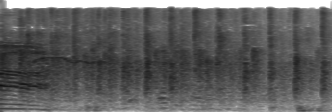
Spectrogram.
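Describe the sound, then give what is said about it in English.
An audience at a comedy show applauds as the next house comedian is introduced, with dense, steady clapping that fills about four seconds at fairly even loudness, a brief voice audible at the very start. “Give a round warm of applause for my brother”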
